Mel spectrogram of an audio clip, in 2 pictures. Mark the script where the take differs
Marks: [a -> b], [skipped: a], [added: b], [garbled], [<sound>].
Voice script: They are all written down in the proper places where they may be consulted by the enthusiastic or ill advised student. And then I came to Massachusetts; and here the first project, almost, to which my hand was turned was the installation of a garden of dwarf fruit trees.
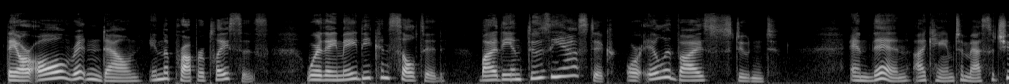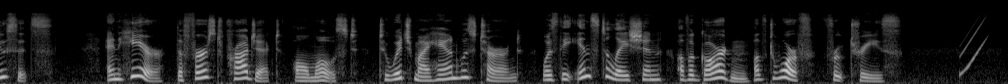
They are all written down in the proper places where they may be consulted by the enthusiastic or ill advised student. And then I came to Massachusetts; and here the first project, almost, to which my hand was turned was the installation of a garden of dwarf fruit trees. [chirp]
